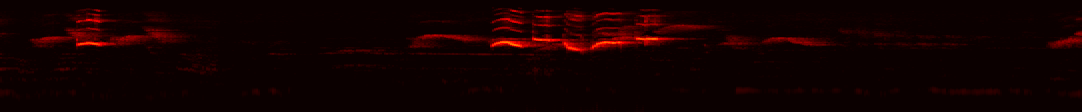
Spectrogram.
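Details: Male orange-headed thrush singing, played as a lure to stimulate other birds: a short whistled burst, then a longer jumble of loud rolling, slurred notes fading into soft warbling, with quiet pauses.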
